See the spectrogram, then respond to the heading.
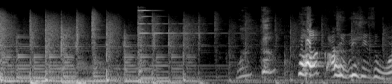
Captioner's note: upbeat music; bell rings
